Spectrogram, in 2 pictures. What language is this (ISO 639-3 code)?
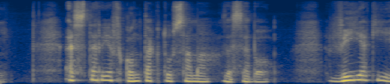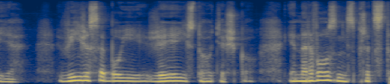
ces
